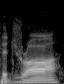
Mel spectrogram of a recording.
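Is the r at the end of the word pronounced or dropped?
dropped. The final r sound is dropped. "I don't have my R's"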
